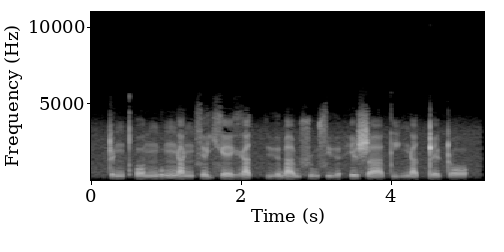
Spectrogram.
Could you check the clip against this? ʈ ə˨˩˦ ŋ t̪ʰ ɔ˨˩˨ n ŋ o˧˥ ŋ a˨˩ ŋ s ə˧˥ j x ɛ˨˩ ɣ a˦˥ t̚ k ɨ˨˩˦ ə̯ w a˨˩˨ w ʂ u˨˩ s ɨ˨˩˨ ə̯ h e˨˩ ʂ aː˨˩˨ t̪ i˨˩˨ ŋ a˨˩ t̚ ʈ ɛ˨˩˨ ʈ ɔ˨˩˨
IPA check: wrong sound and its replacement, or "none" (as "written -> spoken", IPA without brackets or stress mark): e˨˩ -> e˧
